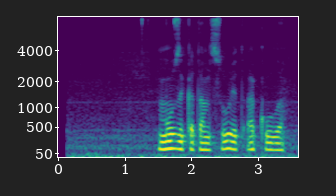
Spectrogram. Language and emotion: Russian, neutral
